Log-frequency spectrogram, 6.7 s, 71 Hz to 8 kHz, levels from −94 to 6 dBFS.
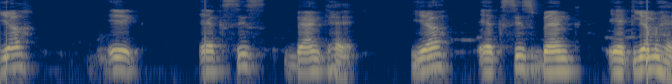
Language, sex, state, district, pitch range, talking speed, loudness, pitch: Hindi, male, Bihar, Supaul, 150-180 Hz, 100 wpm, -34 LUFS, 160 Hz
